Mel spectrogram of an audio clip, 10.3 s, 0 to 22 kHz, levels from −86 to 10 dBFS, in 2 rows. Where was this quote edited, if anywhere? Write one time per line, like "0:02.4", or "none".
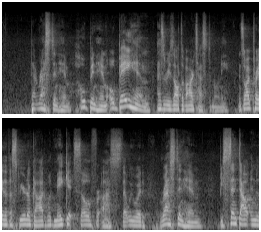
0:03.0
0:04.6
